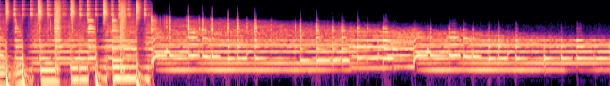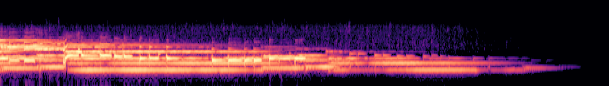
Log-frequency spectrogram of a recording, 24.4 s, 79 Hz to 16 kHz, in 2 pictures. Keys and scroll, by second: 0.3 ], 1.4 space, 3.5 ctrl+alt+z, 3.7 space, 4.1 2, 5.5 ], 7.3 space, 8.2 space, 8.5 [, 9.0 space, 10.2 space, 13.5 space, 15.5 space, 16.7 space, 17.9 space, 18.1 l, 19.1 space, 22.5 space.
